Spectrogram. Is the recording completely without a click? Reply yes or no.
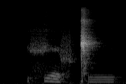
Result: no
